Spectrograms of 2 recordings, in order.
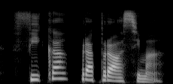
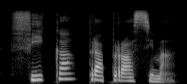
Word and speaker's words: Fica pra próxima: We have this enthusiastic peak right at the start with fi, a little valley with capra, and then another big peak with pro before cascading down the cima.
